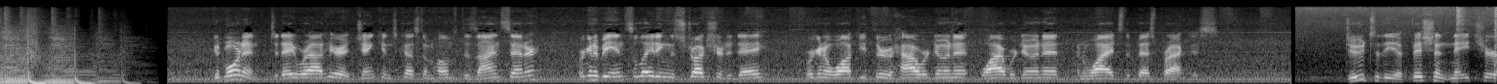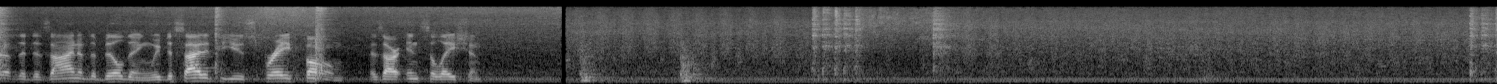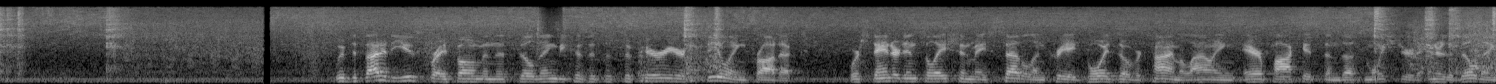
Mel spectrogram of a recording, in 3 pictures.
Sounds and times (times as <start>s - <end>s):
Speech: 2.1s - 12.2s, 13.5s - 19.8s, 33.3s - 44.9s
Spray: 12.9s - 44.9s
Gush: 13.0s - 44.9s.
